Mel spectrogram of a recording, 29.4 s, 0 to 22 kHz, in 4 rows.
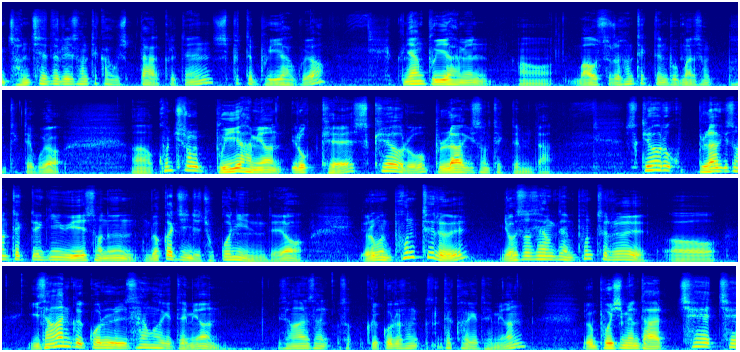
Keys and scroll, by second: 2.6 shift+v, 4.2 v, 9.5 ctrl+v.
